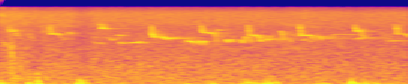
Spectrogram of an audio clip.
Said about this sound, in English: Driving back, no top. Mad thing. It's a bit breezy now. That's genuine breeze, listeners, if you can hear that.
